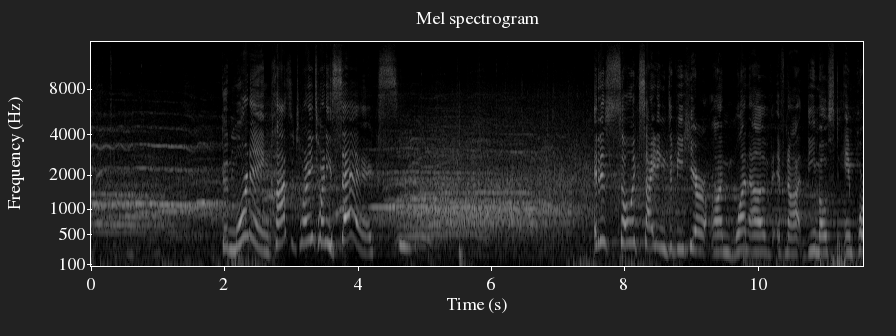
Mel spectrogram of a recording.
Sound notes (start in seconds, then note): 1.9 cheers and applause; 5.6 cheers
